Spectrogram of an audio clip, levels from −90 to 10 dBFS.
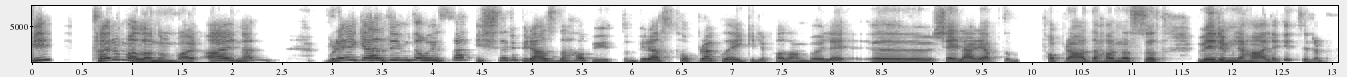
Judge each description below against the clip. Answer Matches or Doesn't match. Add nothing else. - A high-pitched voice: Matches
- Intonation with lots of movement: Matches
